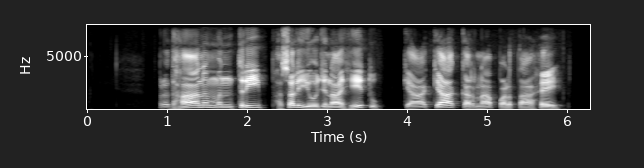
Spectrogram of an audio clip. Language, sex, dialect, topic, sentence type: Hindi, male, Garhwali, banking, question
